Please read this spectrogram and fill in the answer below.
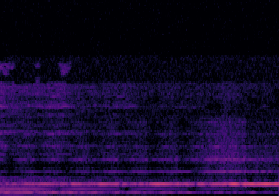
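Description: Faint, steady ambient background music: a soft drone of a few sustained tones.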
